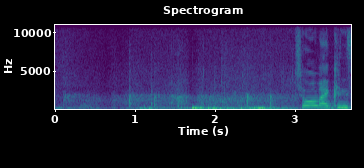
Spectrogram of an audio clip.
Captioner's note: applause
